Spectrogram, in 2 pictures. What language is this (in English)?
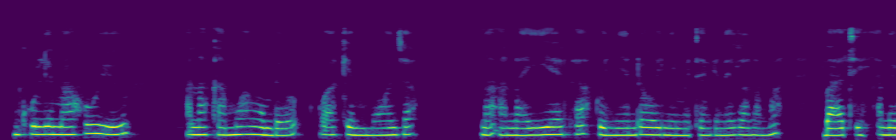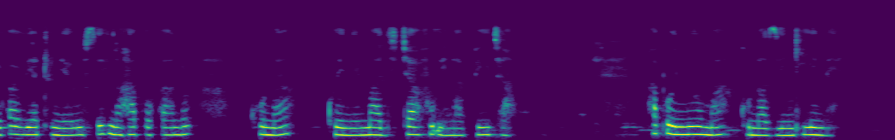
Swahili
